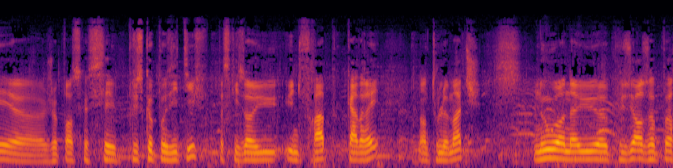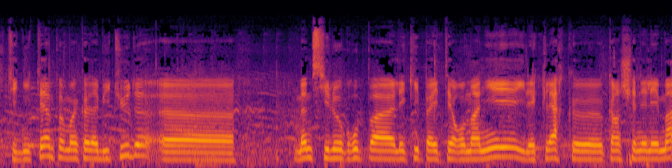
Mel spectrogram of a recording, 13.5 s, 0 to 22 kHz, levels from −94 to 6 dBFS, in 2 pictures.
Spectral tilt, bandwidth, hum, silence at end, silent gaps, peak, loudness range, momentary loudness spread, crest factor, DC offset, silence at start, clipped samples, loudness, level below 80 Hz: -4.5 dB/octave; 15 kHz; none; 0 s; none; 0 dBFS; 4 LU; 9 LU; 20 dB; under 0.1%; 0 s; under 0.1%; -21 LUFS; -52 dBFS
